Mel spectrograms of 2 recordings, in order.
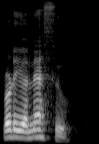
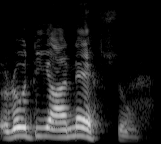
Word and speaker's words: Rodionesu: And in fact, you know, you always correct me because I always got the second to last syllable. When we say Rodionesu, right? – Yeah. – I'm getting that one right. – Rodionesu.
